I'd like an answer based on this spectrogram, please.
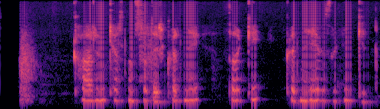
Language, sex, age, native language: Icelandic, female, 13, Icelandic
